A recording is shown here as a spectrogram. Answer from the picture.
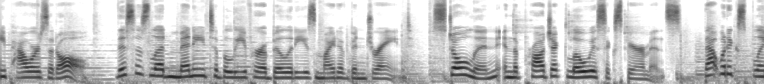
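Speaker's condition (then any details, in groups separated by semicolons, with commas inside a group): No condition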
